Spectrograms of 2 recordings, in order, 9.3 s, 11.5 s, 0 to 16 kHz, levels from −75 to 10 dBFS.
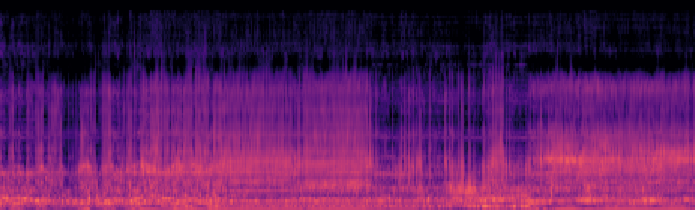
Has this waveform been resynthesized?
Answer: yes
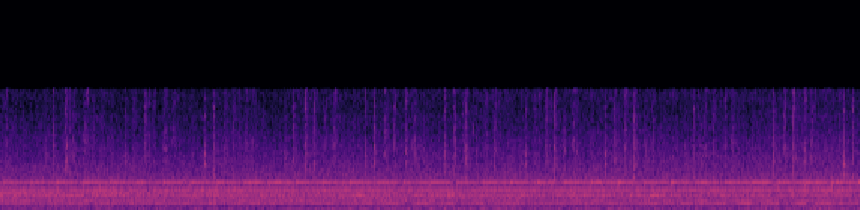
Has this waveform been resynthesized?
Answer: no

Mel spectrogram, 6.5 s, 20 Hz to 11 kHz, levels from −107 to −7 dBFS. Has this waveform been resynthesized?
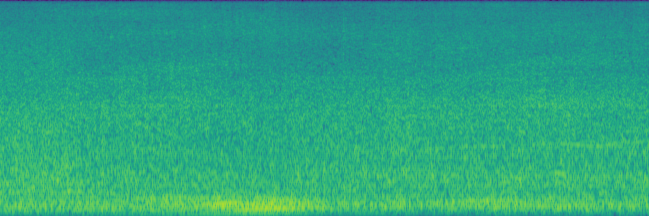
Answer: no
